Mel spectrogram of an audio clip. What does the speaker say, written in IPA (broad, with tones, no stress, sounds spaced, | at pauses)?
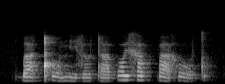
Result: ɡ͡b a˧˩˧ ǃʰ o˧˩˧ n i˩ z ɤ˩˧ t a˩˧ p ɔ˥ ɪ̯ x a˥ pː a˧˩˧ x o˧˩˧ t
